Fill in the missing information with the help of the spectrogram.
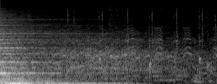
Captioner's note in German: Rockige Musik; Schelmische Musik; Lachen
